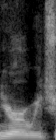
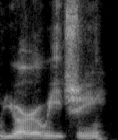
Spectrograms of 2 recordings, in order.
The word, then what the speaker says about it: Yoruichi: like him and Yoruichi are like hiding in like a cave or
